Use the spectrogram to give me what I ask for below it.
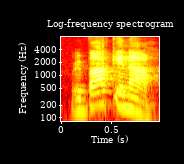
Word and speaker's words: Rybakina: Rybakina.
